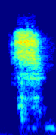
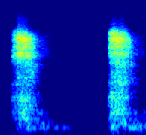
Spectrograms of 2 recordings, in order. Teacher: it's a quick, fat puff of air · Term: ch sound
